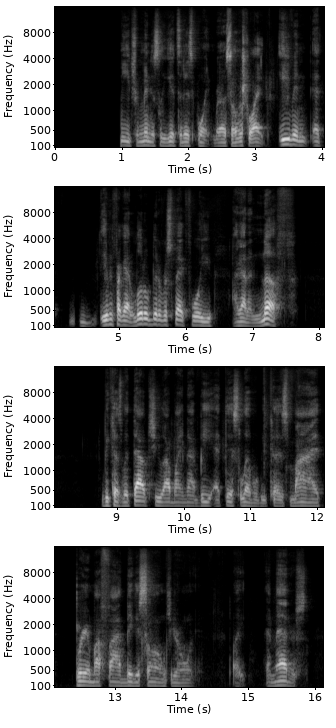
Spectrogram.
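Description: A man talks calmly and with animation, close to a microphone.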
